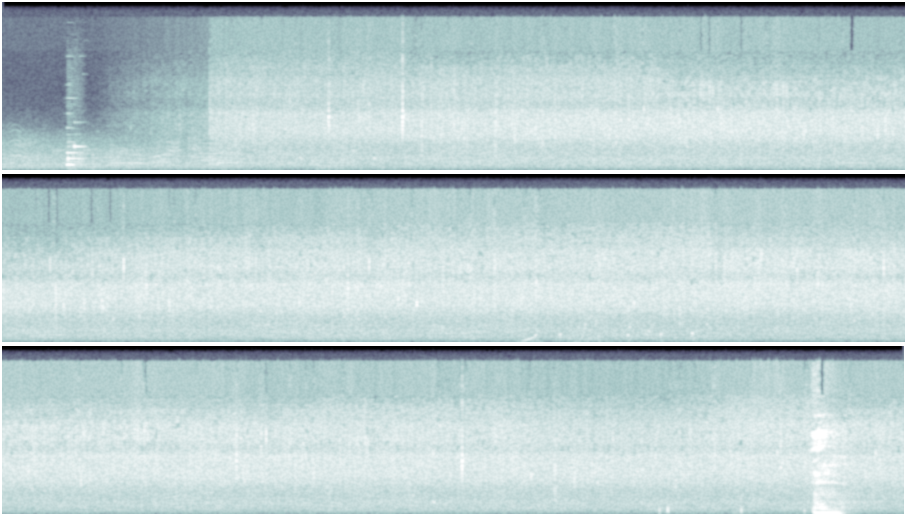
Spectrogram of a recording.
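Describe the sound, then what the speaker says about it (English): Rain falls in Fontaine in the video game Genshin Impact. It makes a soft, even hiss that holds steady throughout, with a couple of brief clinking taps near the end. "Looks like rain."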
